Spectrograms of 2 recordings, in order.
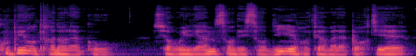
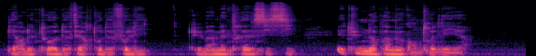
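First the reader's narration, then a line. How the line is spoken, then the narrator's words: Whispered into ear. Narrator (French): souffla Williams à l'oreille de la courtisane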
